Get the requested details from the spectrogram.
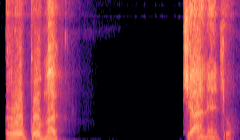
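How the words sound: The pause comes after mat, before jaane do. "एक अर्थ है रोको मत, जाने दो"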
